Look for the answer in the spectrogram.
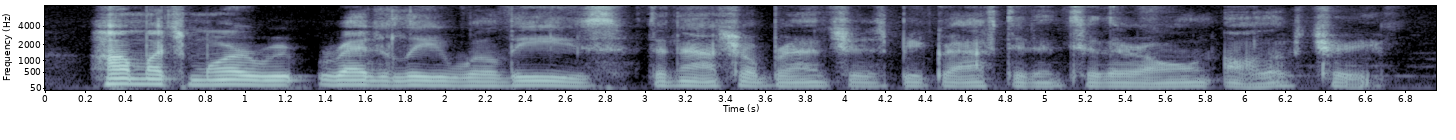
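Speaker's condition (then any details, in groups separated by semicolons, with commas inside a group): No condition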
